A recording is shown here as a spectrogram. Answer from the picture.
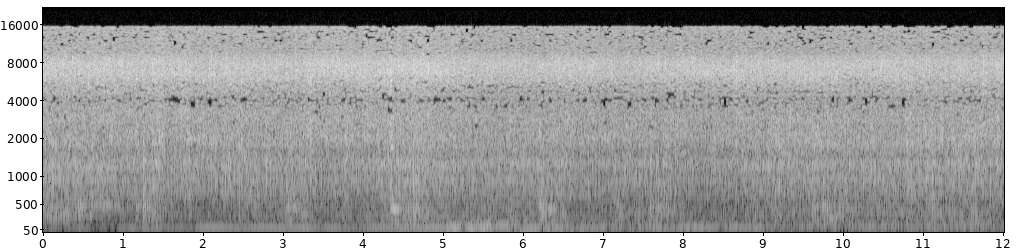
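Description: Spice paste of onion, tomato and ground masala sizzling in oil in a non-stick wok while a metal spatula stirs and scrapes it round: a steady hiss of frying with soft irregular scrapes.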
